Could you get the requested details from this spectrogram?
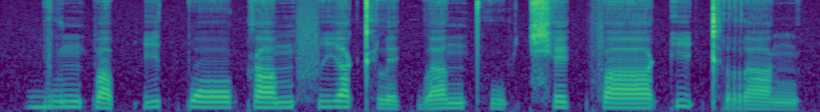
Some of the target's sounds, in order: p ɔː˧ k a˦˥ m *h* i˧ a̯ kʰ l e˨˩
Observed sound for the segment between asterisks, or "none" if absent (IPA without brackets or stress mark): f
